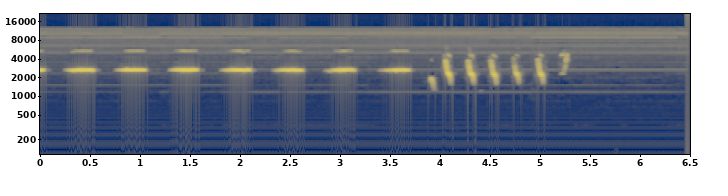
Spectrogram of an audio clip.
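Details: Common nightingale phrase: seven even, piping whistles at a steady pace, then a fast series of sharp downward-sweeping notes closing the strophe.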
